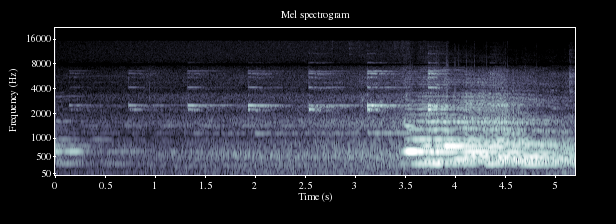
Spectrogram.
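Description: A bell dinging steadily, about every 0.6 seconds, as a diesel commuter train approaches; about three and a half seconds in, the locomotive's air horn sounds a long chord blast, the loudest sound, still going at the end.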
